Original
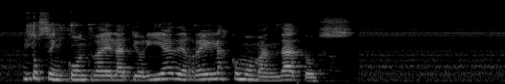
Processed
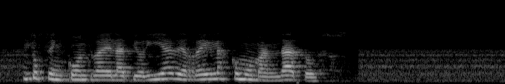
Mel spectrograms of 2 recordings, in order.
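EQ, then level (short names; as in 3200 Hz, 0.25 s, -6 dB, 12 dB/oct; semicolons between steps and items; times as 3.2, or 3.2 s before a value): LPF 1800 Hz 24 dB/oct; +7.5 dB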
